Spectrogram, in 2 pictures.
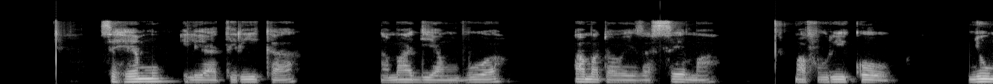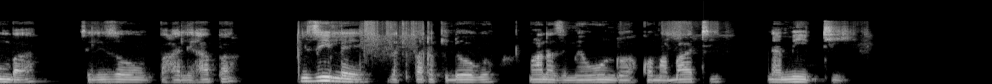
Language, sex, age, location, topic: Swahili, male, 25-35, Mombasa, health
